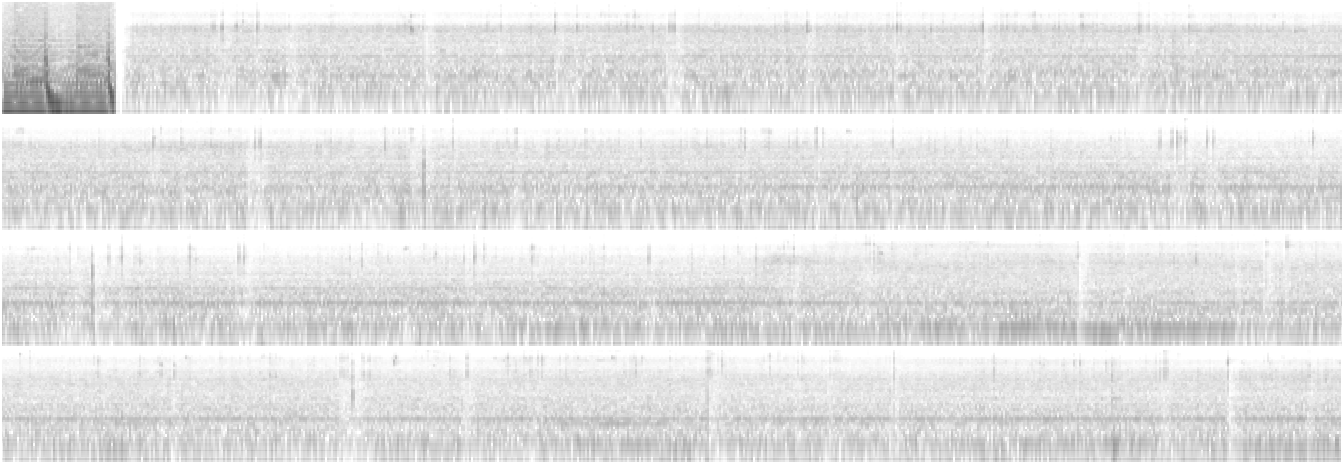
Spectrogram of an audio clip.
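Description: Intro music cuts off about half a second in, then a lathe runs steadily while its tool cuts a worm thread on the spinning workpiece: an even machine sound with a constant hum and occasional light ticks.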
